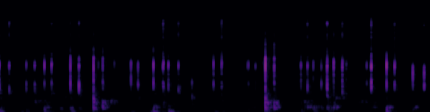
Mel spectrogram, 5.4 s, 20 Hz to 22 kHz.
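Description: Both hands type continuously with their fingertips on a compact, white-cased, hollow-cased mechanical keyboard with white and pink plastic keycaps and RGB backlighting. The result is a quick, uneven stream of short, bright plastic clacks that die away almost instantly. The sound is centered around 2.3 kHz, with almost no low end and some louder keystrokes standing out.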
